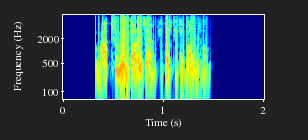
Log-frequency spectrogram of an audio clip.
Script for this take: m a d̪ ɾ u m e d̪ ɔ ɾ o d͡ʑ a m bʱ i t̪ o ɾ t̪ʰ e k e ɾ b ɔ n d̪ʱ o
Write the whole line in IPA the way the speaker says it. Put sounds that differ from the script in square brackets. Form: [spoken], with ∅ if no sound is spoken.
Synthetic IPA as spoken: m a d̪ ɾ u m e d̪ ɔ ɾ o d͡ʑ a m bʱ i t̪ o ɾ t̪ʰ e k e [∅] b ɔ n d̪ʱ o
